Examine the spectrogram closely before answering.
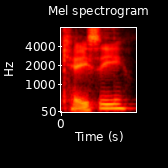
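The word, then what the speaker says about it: Caissie: Uh, top outfield prospects Owen Case Casey. Casey. Casey. It's just Casey. Just Casey.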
